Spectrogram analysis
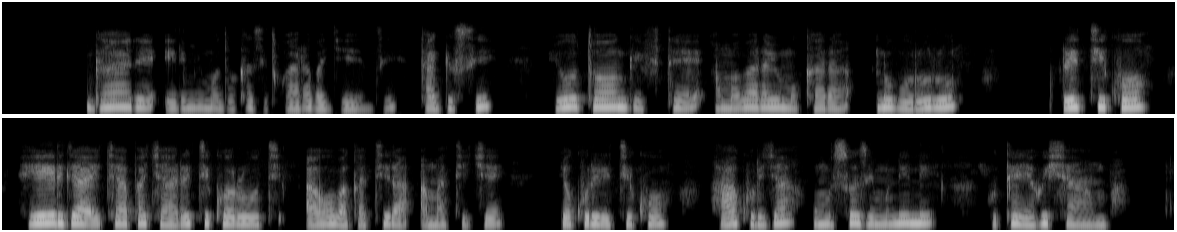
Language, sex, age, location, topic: Kinyarwanda, female, 25-35, Kigali, government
